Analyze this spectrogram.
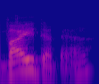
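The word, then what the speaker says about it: וַיְדַבֵּר: So the accent mark is on the last syllable here. So this word should be pronounced vaidaber, not vaidaber or vaidaber. It's vaidaber.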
